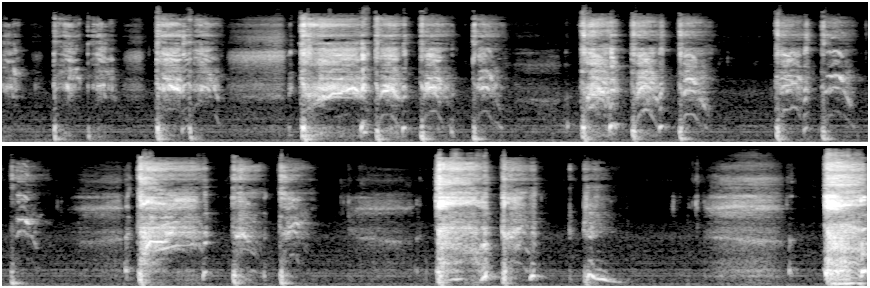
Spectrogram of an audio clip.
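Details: Persistent cough, described as unable to breathe without coughing: repeated coughing and throat clearing in frequent bursts, about twenty in seventeen seconds, over low room hum.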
